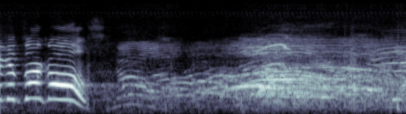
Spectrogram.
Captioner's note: cheering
